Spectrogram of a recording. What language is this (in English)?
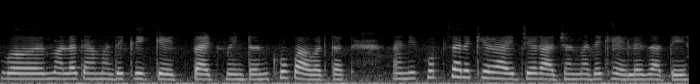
Marathi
